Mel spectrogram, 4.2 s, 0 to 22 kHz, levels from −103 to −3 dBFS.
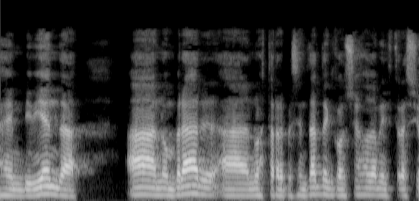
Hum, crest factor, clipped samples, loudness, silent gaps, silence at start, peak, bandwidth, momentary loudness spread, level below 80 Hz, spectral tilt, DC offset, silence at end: none; 16 dB; under 0.1%; -27 LUFS; none; 0 s; -10 dBFS; 12 kHz; 9 LU; -62 dBFS; -6 dB/octave; under 0.1%; 0.05 s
